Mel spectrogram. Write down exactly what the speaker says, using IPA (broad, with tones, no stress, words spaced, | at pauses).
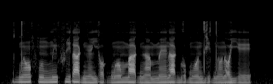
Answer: dɔ̃˦ fũ˧mĩ˦fi˦ ɾa˦˨ɡɛ̃˨ jɔ˧ɡ͡bɔ̃˦ma˦˨ ɡã˨mɛ̃˨˦ ɾa˦ɡo˦˨bɔ̃˧di˨ dɔ̃˨˦ɾɔ˦˨ je˨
